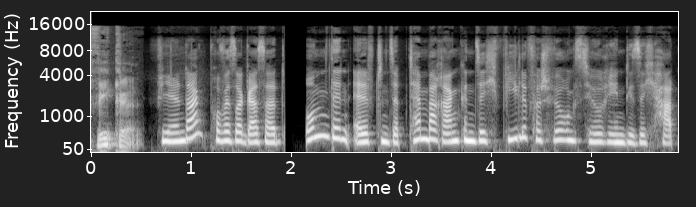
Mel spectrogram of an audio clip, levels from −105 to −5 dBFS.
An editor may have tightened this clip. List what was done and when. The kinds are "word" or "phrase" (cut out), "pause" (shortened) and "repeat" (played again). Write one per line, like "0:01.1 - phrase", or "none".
0:02.0 - pause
